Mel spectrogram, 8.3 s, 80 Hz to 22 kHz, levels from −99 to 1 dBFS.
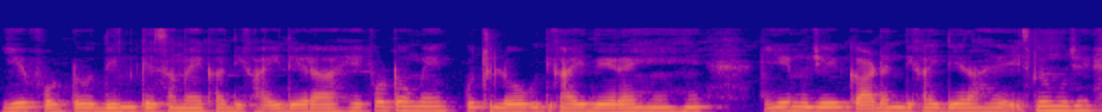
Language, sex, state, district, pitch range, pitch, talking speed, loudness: Hindi, male, Maharashtra, Sindhudurg, 125-140 Hz, 130 Hz, 195 wpm, -33 LUFS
